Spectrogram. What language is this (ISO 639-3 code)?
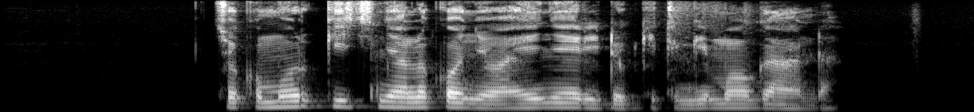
luo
